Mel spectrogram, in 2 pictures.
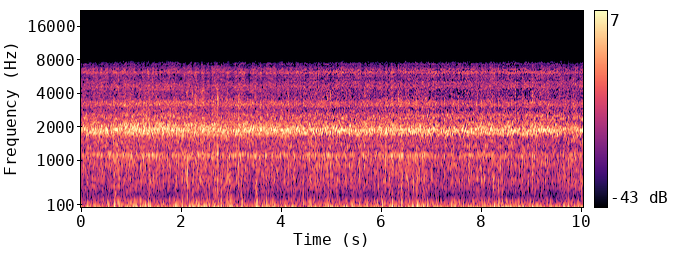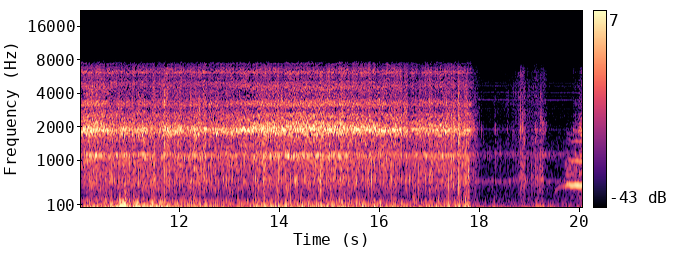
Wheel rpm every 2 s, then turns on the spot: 110, 110, 110, 120, 120, 110, 110, 120, 90, 20.
none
